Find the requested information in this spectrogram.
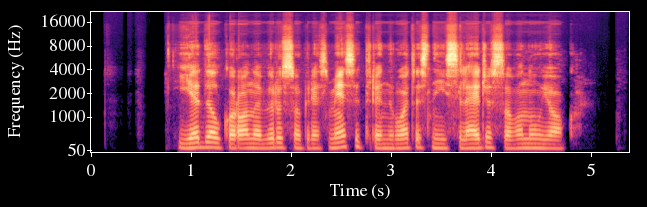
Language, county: Lithuanian, Kaunas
